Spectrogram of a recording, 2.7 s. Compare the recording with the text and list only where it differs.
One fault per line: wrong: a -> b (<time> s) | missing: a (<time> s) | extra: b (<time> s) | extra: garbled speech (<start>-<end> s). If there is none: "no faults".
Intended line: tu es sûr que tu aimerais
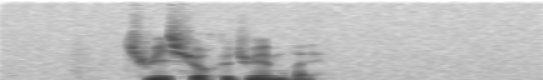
no faults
